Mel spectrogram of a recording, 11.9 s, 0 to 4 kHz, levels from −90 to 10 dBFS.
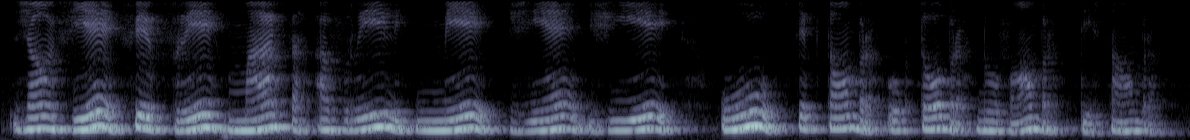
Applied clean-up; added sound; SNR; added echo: none; none; none; reverberation time 0.5 s.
